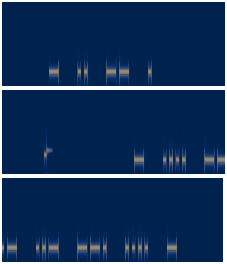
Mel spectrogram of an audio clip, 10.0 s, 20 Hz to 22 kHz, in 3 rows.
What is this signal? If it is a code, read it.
Morse code, heard as a keyed tone, about 25 wpm, spaced as for 18 wpm, 700 Hz. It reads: TIME THOUGHT
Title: 2x Character Spacing - Top 500 Words - 25wpm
